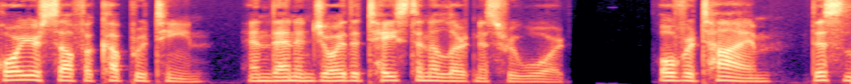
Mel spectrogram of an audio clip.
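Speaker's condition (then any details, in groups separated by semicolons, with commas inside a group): No condition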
